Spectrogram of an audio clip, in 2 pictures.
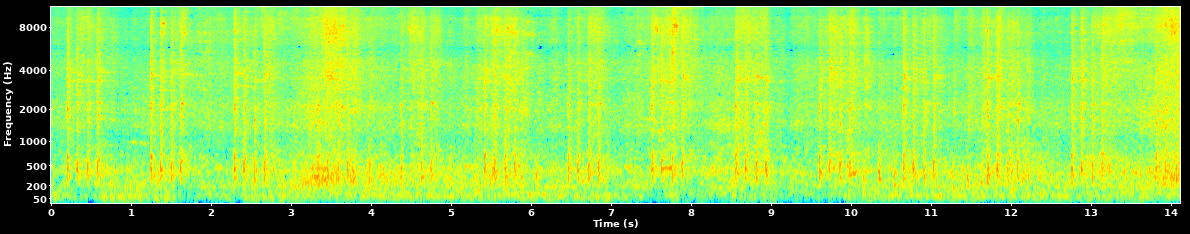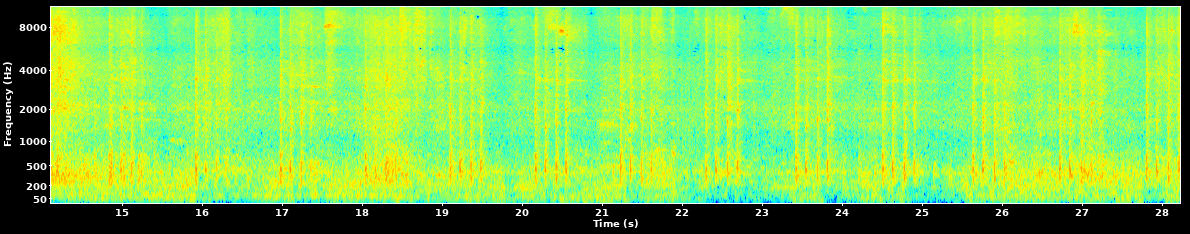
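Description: Coal train cars rolling past, their wheels clicking steadily over rail joints in a continuous clickety-clack that swells and fades every few seconds as the cars go by.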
